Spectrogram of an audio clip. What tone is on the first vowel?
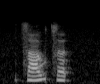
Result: rising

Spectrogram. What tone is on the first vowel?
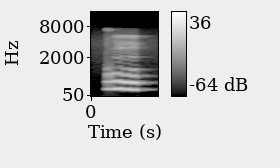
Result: low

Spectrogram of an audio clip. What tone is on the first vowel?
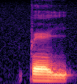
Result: low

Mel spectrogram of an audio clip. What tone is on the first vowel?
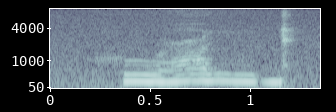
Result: falling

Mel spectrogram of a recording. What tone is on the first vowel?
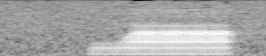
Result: high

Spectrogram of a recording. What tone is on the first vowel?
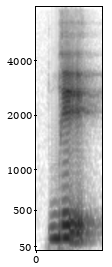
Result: falling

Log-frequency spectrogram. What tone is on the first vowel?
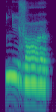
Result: falling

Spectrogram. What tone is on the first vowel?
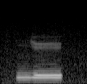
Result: high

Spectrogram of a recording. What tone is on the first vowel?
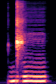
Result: high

